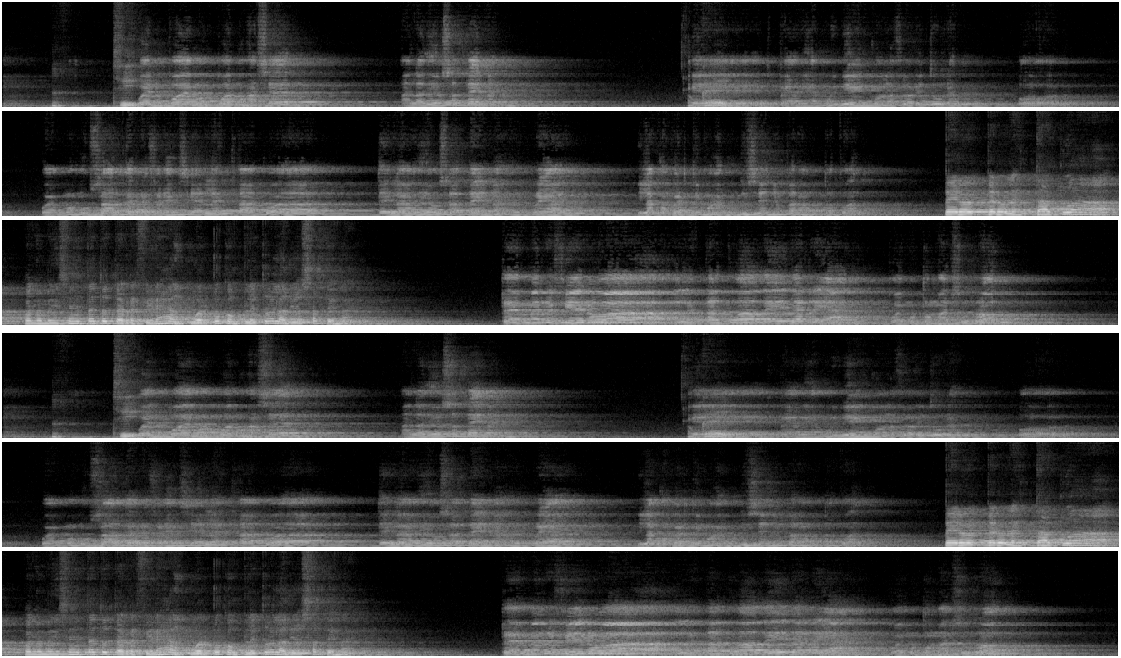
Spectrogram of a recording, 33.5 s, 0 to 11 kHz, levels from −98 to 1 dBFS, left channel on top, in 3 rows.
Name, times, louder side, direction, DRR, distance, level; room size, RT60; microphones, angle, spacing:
voice 1, 1.3-3.1 4.0-5.0 6.9-9.6 10.2-10.7 11.6-14.4 14.8-16.9 17.5-19.8 27.3-32.4, left 1 dB, 30° left, 2 dB, 3.5 m, -34 dB
voice 2, 7.0-7.3 20.6-22.3 22.5-25.9, equal, 5° left, 1 dB, 1.0 m, -25 dB
25.0 x 16.5 x 9.3 m, 2.5 s
head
